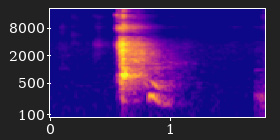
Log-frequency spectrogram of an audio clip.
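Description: A single forceful sneeze, a sudden voiced burst of air that fades over about half a second.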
